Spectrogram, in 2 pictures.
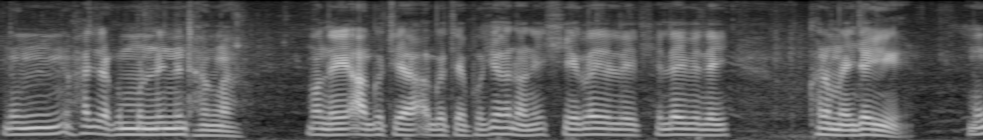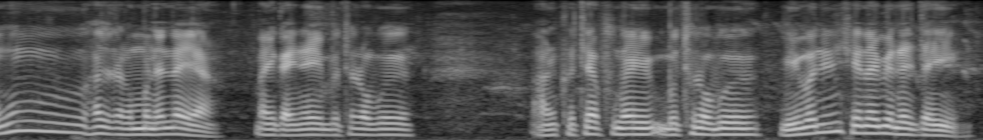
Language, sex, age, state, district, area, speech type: Bodo, male, 60+, Assam, Udalguri, rural, spontaneous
